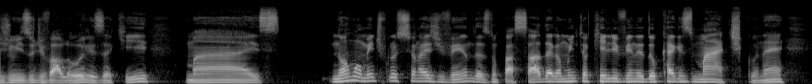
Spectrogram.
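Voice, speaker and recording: In a very clean recording with a silent background, a man talks at a moderate pace with a medium pitch and lively intonation. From interior of Minas Gerais, Brazil (Timóteo). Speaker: head of sales. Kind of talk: podcast interview. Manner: hesitant, many fillers and repetitions.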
